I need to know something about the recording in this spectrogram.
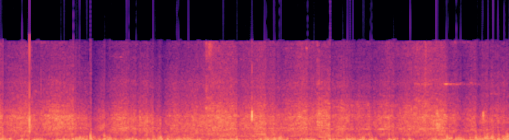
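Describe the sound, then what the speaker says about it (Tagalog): Strong wind buffets the microphone continuously outdoors in Münster, Germany, a loud low rumbling roar with gusty fluctuations throughout. "tingnan mo naman ang lakas ng hangin"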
